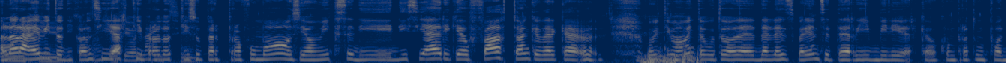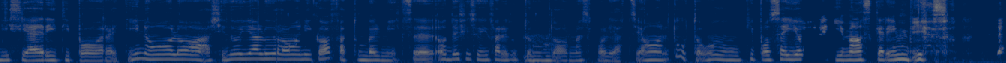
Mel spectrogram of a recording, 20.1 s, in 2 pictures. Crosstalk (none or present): present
